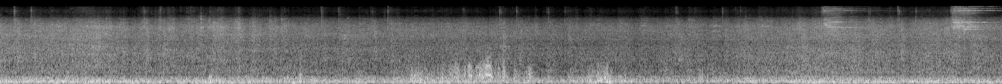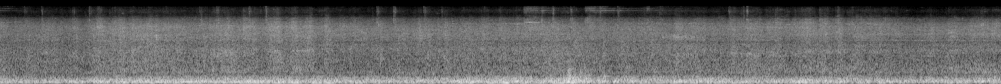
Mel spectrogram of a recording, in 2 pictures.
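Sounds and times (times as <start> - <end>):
train wagons rumbling on rails: 0.0 - 20.0
high wheel squeals: 9.5 - 10.2.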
